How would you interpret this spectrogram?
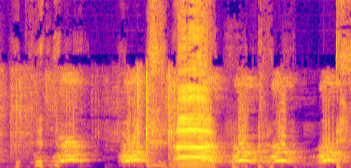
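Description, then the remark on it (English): A dog, Sophie, barks excitedly at someone ringing the doorbell, a rapid string of loud, sharp barks mixed with higher, whiny yips, with barely a pause between them. “I'm going to leave this into the podcast episode for sure, because I want people to know that Sophie is an excellent guard dog.”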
